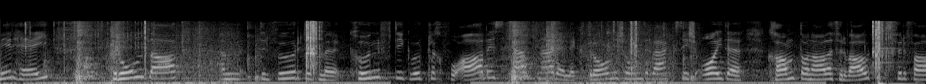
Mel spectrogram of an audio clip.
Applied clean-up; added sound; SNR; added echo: none; Camera + Bird; 1 dB; none.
